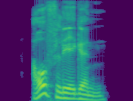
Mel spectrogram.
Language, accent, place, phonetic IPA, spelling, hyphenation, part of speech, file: German, Germany, Berlin, [ˈʔaufˌleːɡən], auflegen, auf‧le‧gen, verb, De-auflegen.ogg
- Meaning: 1. to lay on 2. to hang up 3. to publish 4. to issue (shares etc.) 5. to select and play records 6. to lay up (a boat, ship) 7. to quarrel; to start a fight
